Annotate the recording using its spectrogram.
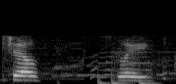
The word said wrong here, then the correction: Chesley: No, you said it wrong. – What? – It's Chesley.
